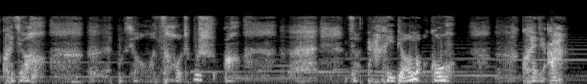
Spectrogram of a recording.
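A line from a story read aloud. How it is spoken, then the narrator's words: Panting. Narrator (Chinese): 宝哥喘息着说道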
